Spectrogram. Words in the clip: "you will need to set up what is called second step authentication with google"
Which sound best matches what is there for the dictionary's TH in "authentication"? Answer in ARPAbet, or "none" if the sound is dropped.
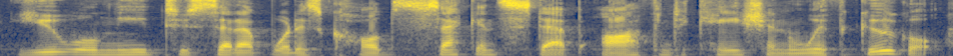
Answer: TH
